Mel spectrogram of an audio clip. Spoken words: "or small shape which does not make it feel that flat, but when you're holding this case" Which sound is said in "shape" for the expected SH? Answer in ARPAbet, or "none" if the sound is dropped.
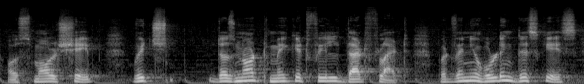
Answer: SH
